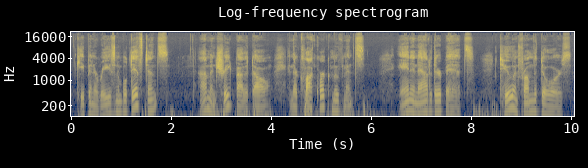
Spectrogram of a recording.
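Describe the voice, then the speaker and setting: The cold, lonely spirit of a horror-story podcast, solemn and brooding in a bright, close voice, read by a man, haunting dark hallways at night. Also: mid-range voice, dry recording. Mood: watchful, intrigued. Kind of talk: first-person creepy story reading.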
